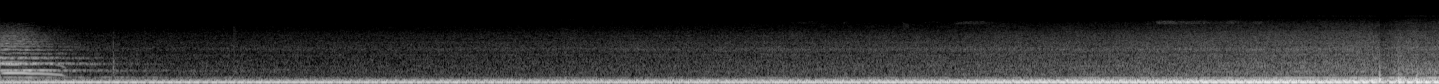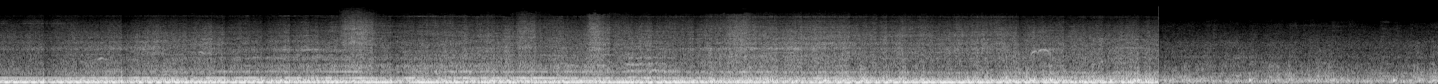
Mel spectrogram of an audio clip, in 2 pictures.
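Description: Diesel locomotives hauling a long coal train approach and pass: a steady low engine drone grows louder over the first dozen seconds, with wheel clicks over the rails. About 26 seconds in the engine sound drops away abruptly, leaving the clatter of the loaded coal wagons rolling by.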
